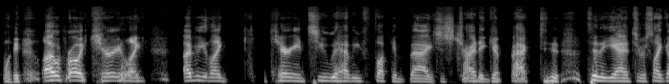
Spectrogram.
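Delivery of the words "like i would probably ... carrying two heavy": fast, louder, laughing through the words; amused, tumbling out. Real, not acted. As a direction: giggle as you rush it. Laughing at own greed.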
